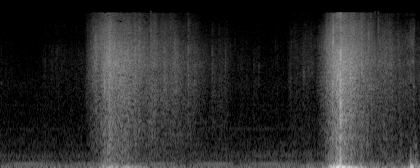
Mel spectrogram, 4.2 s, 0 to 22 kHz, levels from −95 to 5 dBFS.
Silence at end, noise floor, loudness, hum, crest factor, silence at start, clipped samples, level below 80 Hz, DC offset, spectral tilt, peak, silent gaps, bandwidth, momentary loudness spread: 0 s; -58 dBFS; -28 LUFS; none; 28 dB; 0.9 s; under 0.1%; -34 dBFS; under 0.1%; -1 dB/octave; 0 dBFS; none; 16 kHz; 22 LU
